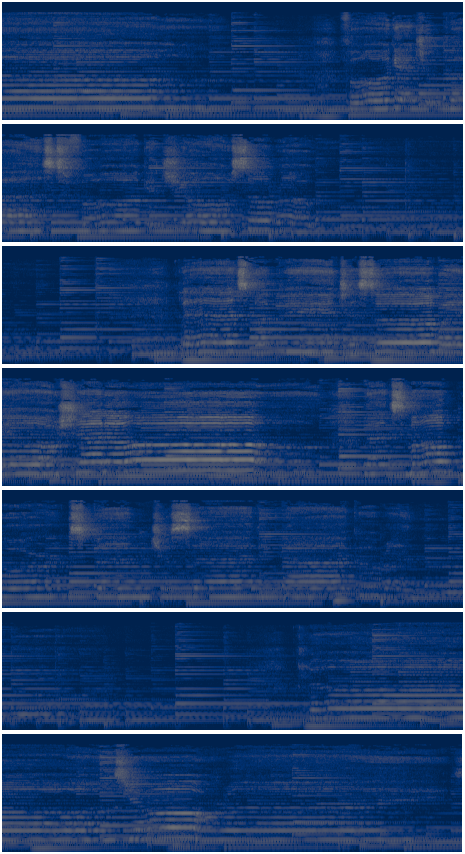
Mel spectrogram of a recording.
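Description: Steel-string acoustic guitar, capoed at the fourth fret, playing a lullaby's chord pattern, with a woman's voice singing the melody over it in phrases separated by guitar-only gaps.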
